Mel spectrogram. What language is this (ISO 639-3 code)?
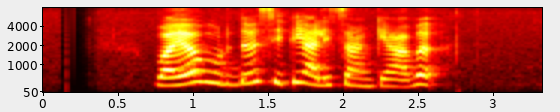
sin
